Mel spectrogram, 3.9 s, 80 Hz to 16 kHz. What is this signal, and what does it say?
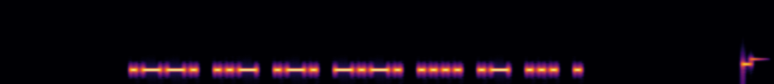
Morse code, heard as a keyed tone, about 40 wpm, 700 Hz. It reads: PURCHASE
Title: Sentences from Top 800 Words - New Word Drill - 40wpm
